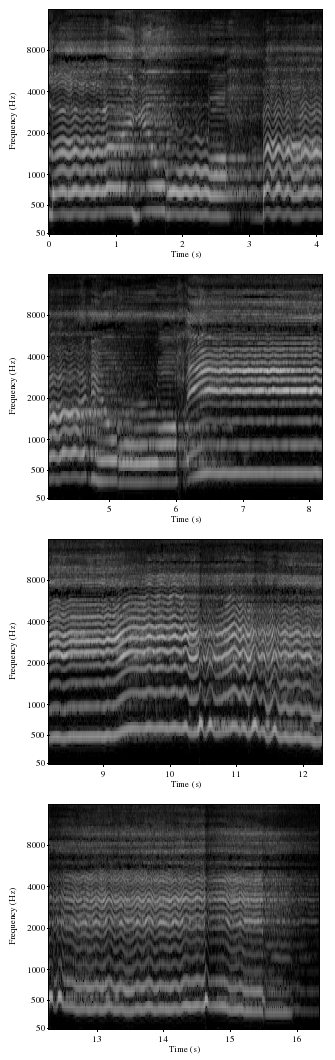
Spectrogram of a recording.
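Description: A young woman's melodic Qur'an recitation (tilawah, qiraah style), sung in long held notes with rapid wavering ornaments. The pitch steps up about six seconds in, climbs again a few seconds later, then falls back before the voice stops near the end.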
